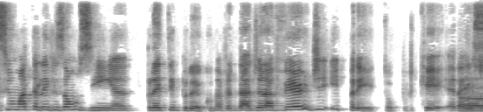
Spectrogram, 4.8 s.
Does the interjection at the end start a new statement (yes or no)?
yes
